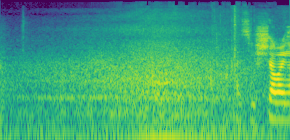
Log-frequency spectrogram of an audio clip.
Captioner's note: car whooshes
